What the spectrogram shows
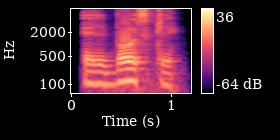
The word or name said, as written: El bosque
